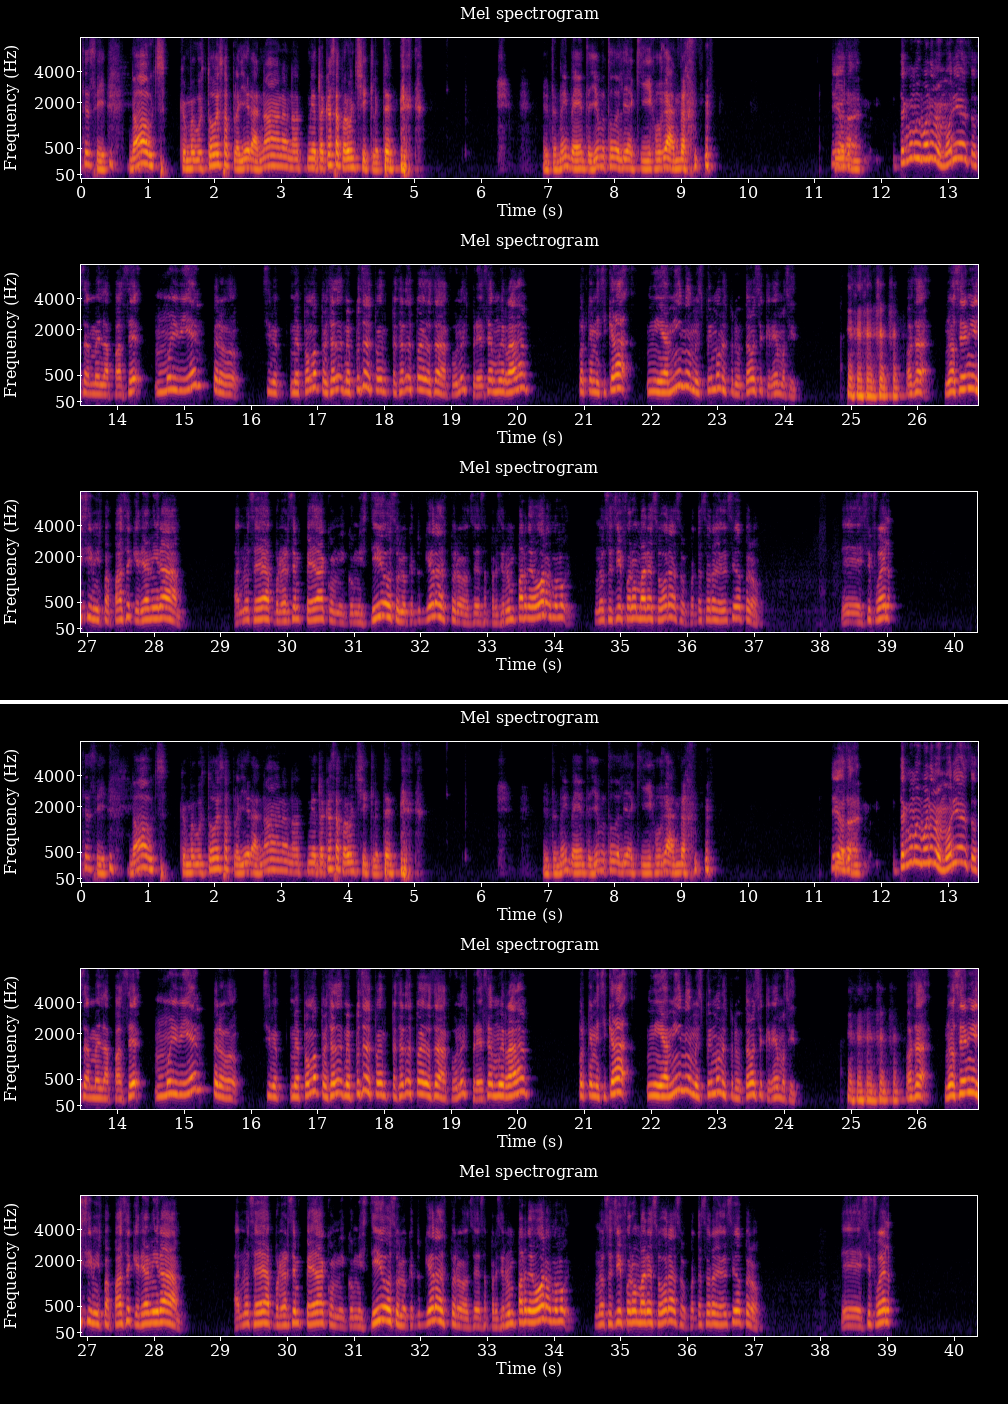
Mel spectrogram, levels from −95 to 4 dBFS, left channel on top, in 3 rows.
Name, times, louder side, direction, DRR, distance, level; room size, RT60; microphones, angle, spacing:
voice 1, 0.0-5.1 6.3-6.4 6.9-9.5 11.3-11.7 25.0-25.9, left 4 dB, 40° left, 0.3 m, -28 dB
voice 2, 11.3-11.7 12.2-15.8 16.2-20.2 20.9-21.7 21.9-24.2 25.8-26.2 26.4-28.4 29.2-34.3 34.6-37.1 38.3-39.0, right 3 dB, 25° right, 0.4 m, -28 dB
5.3 x 2.9 x 2.8 m
head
